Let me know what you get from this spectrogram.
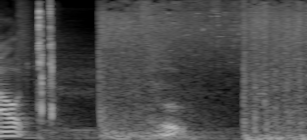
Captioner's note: glass exploding; glass shattering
